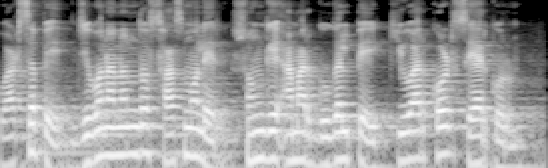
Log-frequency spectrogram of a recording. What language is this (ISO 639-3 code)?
ben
